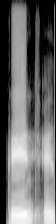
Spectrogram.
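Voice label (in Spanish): Maya, Yucatán, male; MOVIMIENTO; INALI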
